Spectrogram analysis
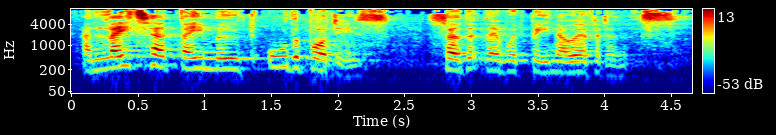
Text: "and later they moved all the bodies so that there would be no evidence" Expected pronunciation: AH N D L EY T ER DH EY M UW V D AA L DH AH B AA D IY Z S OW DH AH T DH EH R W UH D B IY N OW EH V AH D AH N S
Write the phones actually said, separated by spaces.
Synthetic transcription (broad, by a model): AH N L EY T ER DH EY M UW V D AA L DH AH B AA D IY Z S OW DH AH T DH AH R W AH D B IY N OW EH V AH D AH N S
